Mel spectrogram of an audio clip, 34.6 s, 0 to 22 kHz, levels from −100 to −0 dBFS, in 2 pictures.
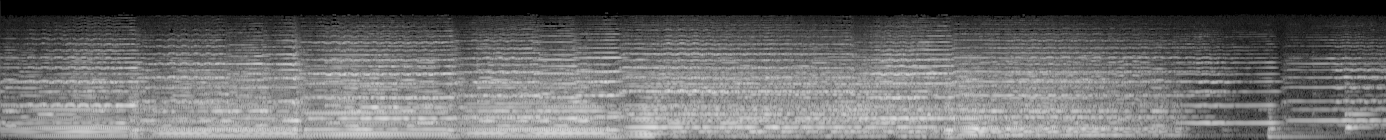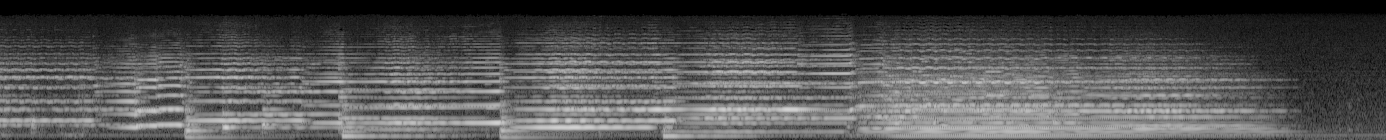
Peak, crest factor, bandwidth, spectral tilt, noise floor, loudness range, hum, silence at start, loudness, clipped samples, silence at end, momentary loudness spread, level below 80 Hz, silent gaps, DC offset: -4 dBFS; 18 dB; 13.5 kHz; -4.5 dB/octave; -57 dBFS; 11 LU; none; 0 s; -21 LUFS; under 0.1%; 1.25 s; 15 LU; -72 dBFS; none; under 0.1%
